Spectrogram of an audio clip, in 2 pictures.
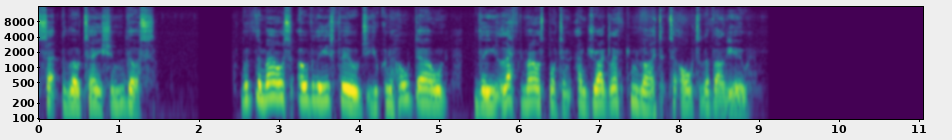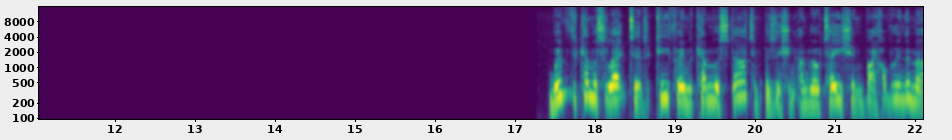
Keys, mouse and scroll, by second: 2.1-3.2 drag, 4.2-5.4 drag, 6.8-8.9 drag, 12.1-15.4 drag, 17.2 click, 18.4 click, 20.8 i.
